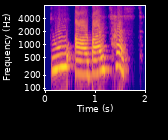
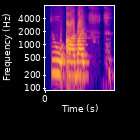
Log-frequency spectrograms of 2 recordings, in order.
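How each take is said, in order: First: An extra vowel is sounded before the ending. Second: No vowel is sounded before the ending. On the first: The speaker calls it right. "یه ا اضافه میکنیم برای راحتی در تلفظ" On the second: The speaker calls it wrong. "اگه این ا نباشه تلفظمون سخت و غیر ممکن میشه. خیلی زشت"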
